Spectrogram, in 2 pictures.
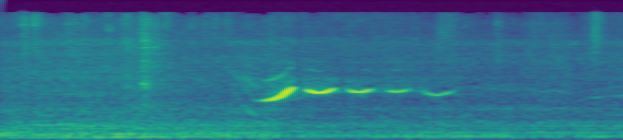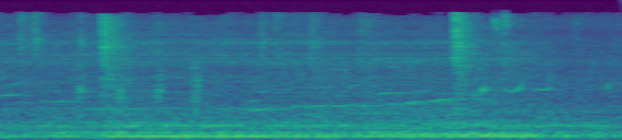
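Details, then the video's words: Pet Indian ringneck parakeet, said to talk a lot with its owner, gives one loud, wavering whistled phrase of about four linked notes. Steady low hum and faint scattered background sounds continue throughout. "Ye Wala Mithu Mery Sath Buth Bolta ha Indian Ringneck"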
